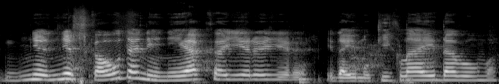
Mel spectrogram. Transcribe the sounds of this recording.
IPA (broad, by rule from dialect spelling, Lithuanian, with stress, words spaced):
nʲɪ nʲɪ ˈskɐʊdɐ nʲɪ ˈnʲiɛkɐ ɪr ɪr ɪ dɐ ɪ mʊˈkʲiːklˠɑː ˈɐɪdɐʋʊm ʋɐ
